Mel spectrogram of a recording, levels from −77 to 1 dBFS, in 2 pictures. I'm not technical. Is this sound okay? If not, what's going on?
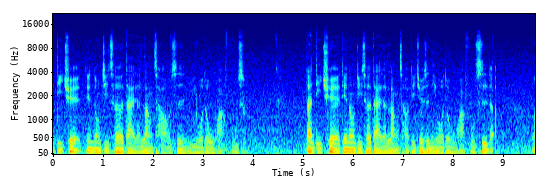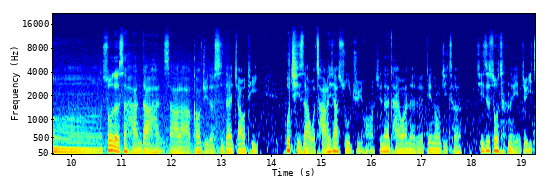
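No, not all the way through. From about 13.19 seconds to the end, there's overdone noise removal. A cleanup tool was set too strong, so it shuts off bits of sound whenever they're close to what it thinks is background hiss. The quiet parts of the speech get swallowed too, leaving a dropped background between phrases that breaks up into little twinkly specks. The room noise you hear earlier is just the room itself, not a fault.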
